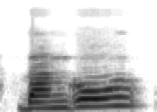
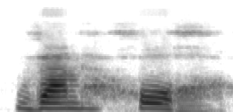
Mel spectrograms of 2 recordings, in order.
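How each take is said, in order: First: It is pronounced the North American way. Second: It is pronounced the Dutch way. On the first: "We say that in North America" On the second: "the pronunciation in uh, Dutch is Van Gogh"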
